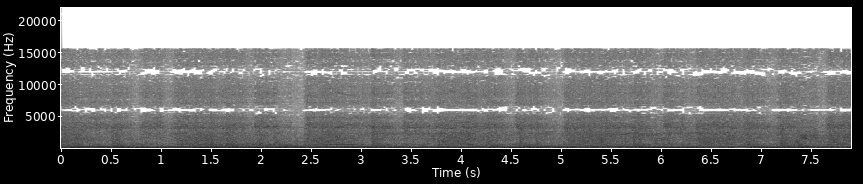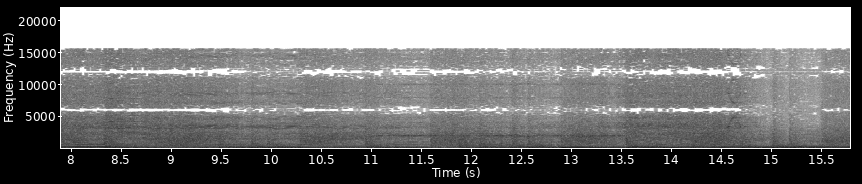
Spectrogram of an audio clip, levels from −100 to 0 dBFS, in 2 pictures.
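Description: Right from the start and running the whole way through, there's imaging from sample-and-hold upsampling. Each original sample was simply repeated with no smoothing filter, so mirrored copies of the spectrum sit around multiples of the old rate. The first copy lands between 6 and 12 kHz, about 14 dB below the sound itself, which fits 12 kHz material stepped up to 48 kHz. It comes across as a bright metallic fizz that rises and falls with the sound.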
